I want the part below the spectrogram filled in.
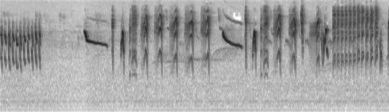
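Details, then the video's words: Marsh warbler stringing imitations of other birds: a rapid chattering trill, a brief pause, descending whistles, a steady series of loud sharp chirps, and a closing fast buzzy trill. "A marsh warbler (Acrocephalus palustris) imitating other birds"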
